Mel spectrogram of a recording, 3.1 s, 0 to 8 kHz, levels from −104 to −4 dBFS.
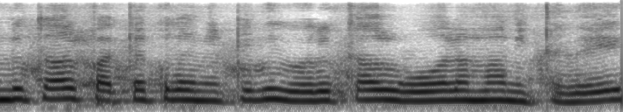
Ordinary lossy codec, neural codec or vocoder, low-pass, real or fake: none; codec, 44.1 kHz, 2.6 kbps, DAC; 7.2 kHz; fake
